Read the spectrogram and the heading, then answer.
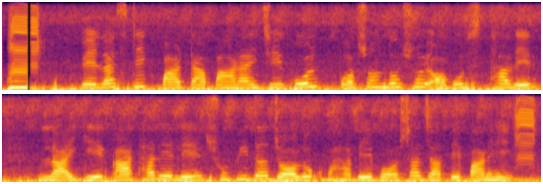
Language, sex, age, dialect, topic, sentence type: Bengali, female, 18-24, Jharkhandi, agriculture, statement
